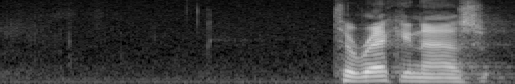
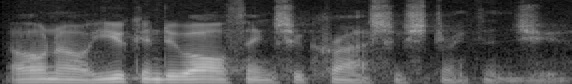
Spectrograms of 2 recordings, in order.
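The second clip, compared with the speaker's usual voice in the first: gentle voice; 7 semitones lower, 10 dB quieter than usual. Retold or imitated. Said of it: "gentle voice on the inside".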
